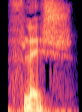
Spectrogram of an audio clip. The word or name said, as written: flèche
